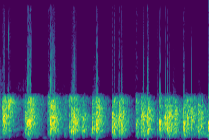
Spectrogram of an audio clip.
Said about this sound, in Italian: registriamo due applausi, eh? sì. okay, così, così poi li mandiamo quando la gente non applaude, si manda l'applauso finto.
